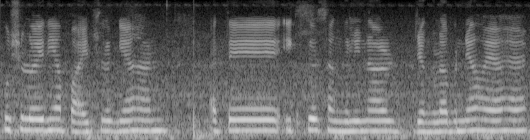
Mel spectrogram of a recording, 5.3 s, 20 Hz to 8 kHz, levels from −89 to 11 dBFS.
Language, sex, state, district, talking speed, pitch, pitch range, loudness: Punjabi, female, Punjab, Fazilka, 160 wpm, 225 Hz, 215-230 Hz, -13 LUFS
